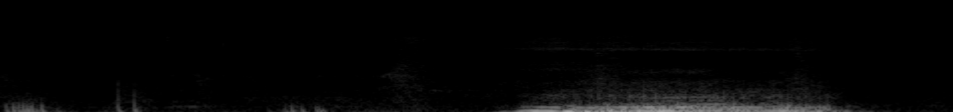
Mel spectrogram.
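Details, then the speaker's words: Sleeping Bhotia (pahadi) dog snoring: soft snorts, then one long, loud, low rattling snore lasting over a second. "ये देखो भाइयों, जब भोटिया सोता है इतने बड़े खराटे लेता है,"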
